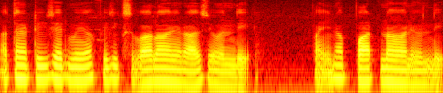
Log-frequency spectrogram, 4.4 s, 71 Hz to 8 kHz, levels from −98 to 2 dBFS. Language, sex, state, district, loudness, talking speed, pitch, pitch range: Telugu, male, Telangana, Hyderabad, -19 LUFS, 175 wpm, 125 Hz, 110-140 Hz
